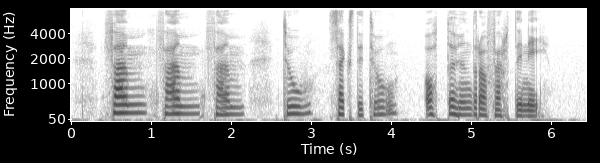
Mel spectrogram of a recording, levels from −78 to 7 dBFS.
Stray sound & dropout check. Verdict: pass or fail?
pass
